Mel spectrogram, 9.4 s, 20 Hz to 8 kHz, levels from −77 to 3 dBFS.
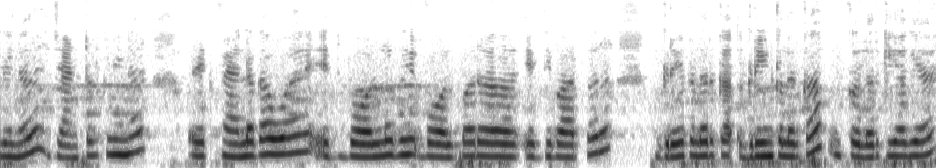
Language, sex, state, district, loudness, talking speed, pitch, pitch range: Hindi, female, Punjab, Pathankot, -15 LUFS, 155 wpm, 240 Hz, 230-270 Hz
